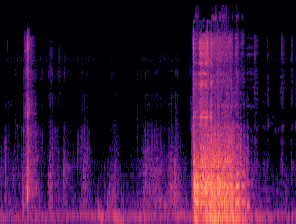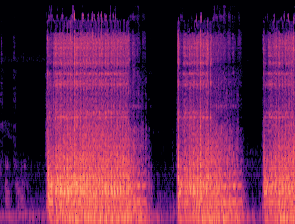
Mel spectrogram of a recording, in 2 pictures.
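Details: Bass boat outboard after carb rebuild, leaking gas where the fuel enters the carburetor, water pump possibly not working: it catches and runs in uneven bursts, surging and cutting out; rough running.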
